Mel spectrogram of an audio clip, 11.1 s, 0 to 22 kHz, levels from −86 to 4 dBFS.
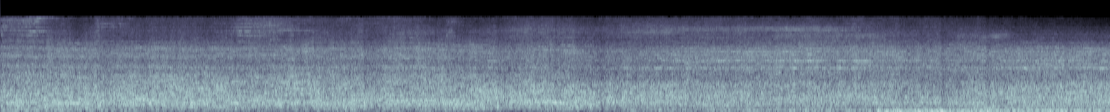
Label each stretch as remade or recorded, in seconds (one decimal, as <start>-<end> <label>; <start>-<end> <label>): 0.0-11.1 recorded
